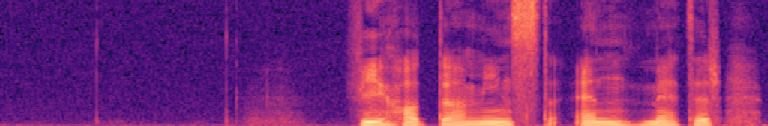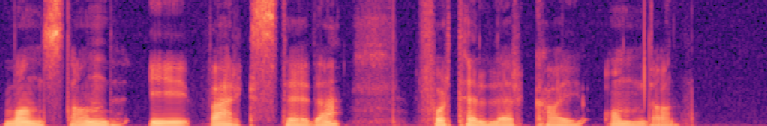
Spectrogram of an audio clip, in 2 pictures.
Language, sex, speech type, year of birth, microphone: Norwegian, male, read, 1981, Sennheiser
